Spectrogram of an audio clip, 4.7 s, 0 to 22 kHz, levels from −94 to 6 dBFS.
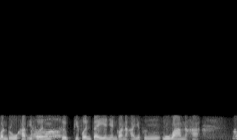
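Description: Throughout, the speech carries the Bluetooth CVSD headset codec: nothing above 3.8 kHz survives, s sounds turn scratchy, and a granular hiss sits under everything. That hiss and the slope overload on loud high sounds, rather than plain band-limiting, point to CVSD's one-bit coding, which fits a 64 kbps stream.

From 1.87 to 2.11 s the noise suppressor is catching up. Room noise jumps by about 21 dB around two seconds, and for roughly 240 ms it comes through with only about 5 dB of reduction before sinking. The noise changes level without gating on and off with the speech.

From 4.16 to 4.29 s the speech is cut by the noise suppressor. Part of the speech is pulled down by up to about 9 dB, over about a tenth of a second, so it sounds swallowed. Here the speech itself dips, turned down along with the background.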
